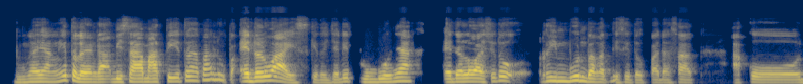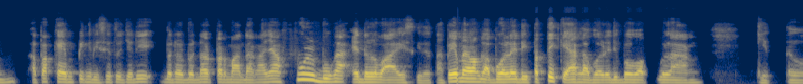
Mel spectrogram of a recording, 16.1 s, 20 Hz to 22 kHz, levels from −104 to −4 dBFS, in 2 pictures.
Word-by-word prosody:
bunga 155 +4 0
yang 155 -1 -1
itu 225 +5 0
loh, 150 - +7
yang 145 - -2
nggak 145 0 +2
bisa 155 +1 +4
mati 155 +3 +1
itu 175 - -8
apa 210 +3 0
lupa, 250 -2 -4
edelweiss 180 - +5
gitu, 130 - -7
jadi 130 +6 -5
tumbuhnya 155 +5 0 0.3
edelweiss 160 +1 +3
itu 210 - +3 0.3
rimbun 190 +3 +1
banget 150 -5 +1
di - - -8
situ 135 -2 -8
pada 125 -1 -8
saat 125 -2 -7 0.3
aku, 140 - -7 0.8
apa 155 - -4
camping 140 -1 -3
di 125 - -8
situ 140 +2 -9
jadi 140 +3 -6
bener-bener 135 0 -4
pemandangannya 130 +2 -4 0.2
full 260 -3 +4
bunga 155 -1 -1
edelweiss 135 -3 -1
gitu, 105 -3 -11
tapi 110 +11 +2
memang 160 -3 +6
nggak 125 - 0
boleh 140 +1 +5
dipetik 140 +7 +1
ya, 130 - +3
nggak 130 - +1
boleh 125 0 -2
dibawa 130 0 -1
pulang, 120 -3 -6 0.6
gitu. - - -17
140 Hz, 170 wpm, -24 LUFS, 130-160 Hz, 0.8 s, loh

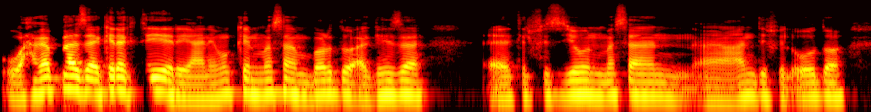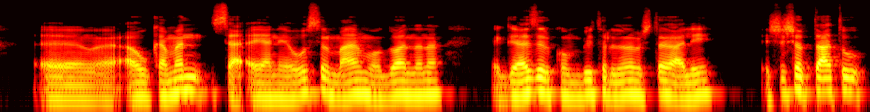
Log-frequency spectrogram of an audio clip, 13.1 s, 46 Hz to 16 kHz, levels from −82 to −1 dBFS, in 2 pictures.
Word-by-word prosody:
وحاجات 125 +7 +2
بقى 155 +1 +6
زي 130 -3 +4
كده 145 +3 +5
كتير، 130 -2 +1
يعني 100 0 -1
ممكن 125 +2 -3
مثلًا 125 -2 -1
برضه 120 -2 0
أجهزة 115 +3 -1 0.4
آآ 100 - -3
تلفزيون 110 +3 -3
مثلًا 110 -3 -3 0.3
عندي 110 +2 -4
في 105 - -13
الأوضة 110 0 -3 0.5
آآ 95 -1 -2
أو 105 0 -1
كمان 130 +5 +1
س 120 - -5
يعني 105 -1 0
وصل 130 +6 -1
معايا 110 0 +2
الموضوع 115 0 +1
إن 115 - 0
أنا 120 +1 -1 0.4
جهاز 115 +7 +3
الكمبيوتر 120 -2 0
اللي 110 0 -1
أنا 120 - +2
باشتغل 115 +1 0
عليه 115 +4 +1 0.4
الشاشة 130 +3 +1
بتاعته 135 -2 +3
115 Hz, 155 wpm, -24 LUFS, 105-125 Hz, 0.5 s, بقى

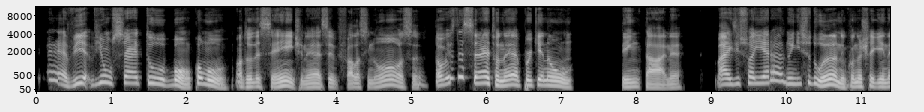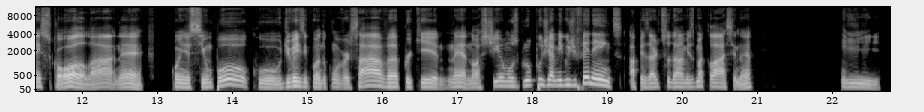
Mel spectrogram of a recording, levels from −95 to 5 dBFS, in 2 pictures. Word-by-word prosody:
É, 315 - -1
via 185 +11 +1
via 205 +9 -3
um 230 -3 -1
certo, 210 -2 -1
bom, 145 - +3
como 145 - +2
adolescente, 115 0 0
né, 105 +2 0
você 105 0 -5
fala 100 +1 -2
assim: 105 0 -10
"Nossa, 130 - -2
talvez 400 -2 0
dê 440 -1 +2
certo, 215 - +3
né. 160 +3 +4
Por 155 +1 -2
que 170 - +3
não 140 -9 +2 0.6
tentar, 100 -6 0
né?", 95 +2 -4 0.4
mas 185 0 +2
isso 200 +2 -4
aí 210 +1 0
era 280 +6 0
no 205 - -4
início 195 +4 -5
do 185 -10 +2
ano 160 - +5
e - - -7
quando 120 0 0
eu 120 - +3
cheguei 115 -2 0
na 120 - +1
escola 125 - +4
lá, 95 +3 -1
né, 100 -3 0 0.4
conheci 110 -1 -1
um 110 +2 -2
pouco, 120 - 0
de 120 - -2
vez 130 -1 +4
em 120 - -4
quando 105 0 -3
conversava 115 +4 +1
porque, 110 -2 -1
né, 120 +3 -1
nós 100 +1 -5
tínhamos 135 -1 -3
grupos 155 +4 -3
de 170 - +2
amigos 160 +1 0
diferentes, 170 - +3
apesar 110 +1 -2
de 110 - -17
estudar 115 -2 -3
na 115 - 0
mesma 110 +4 -3
classe, 115 -5 -1
né? 100 +5 -2 1.2
E 105 -5 -6
120 Hz, 165 wpm, -24 LUFS, 105-165 Hz, 1.2 s, ano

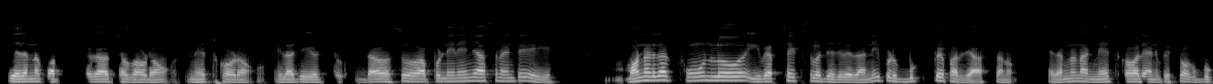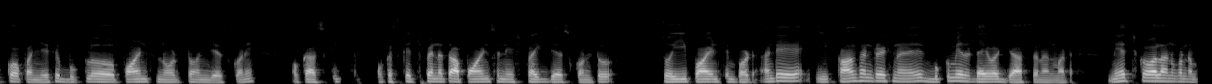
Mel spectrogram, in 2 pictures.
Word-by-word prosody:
ఏద్దన్నా 130 0 +3
కొత్తగా 125 -1 0
చదవడం 115 -1 0 0.3
నేర్చుకోవడం 115 -1 -1 0.3
ఇలా 120 +1 +2
చేయొచ్చు. 115 -4 -3 0.3
ద - - +1 0.3
సో 145 - 0 0.2
అప్పుడు 140 +3 -4
నేనేం 145 +2 -3
జేస్తానంటే 160 +1 -1 1.0
మొన్నటి 185 +7 +5
దాకా 195 -1 +5
ఫోనులో 185 +1 +2 0.3
ఈ - - -2
వెబ్‌సైట్స్‌లో 160 +1 -1
చదివేదాన్ని 115 +1 0
ఇప్పుడు 165 -4 -1
బుక్ 150 0 -6
ప్రిఫర్ 155 -10 +1
జేస్తాను. - - -1 0.4
ఏదన్నా 115 +5 -1
నాకు 135 -4 -1
నేర్చుకోవాలి 130 0 +1
అనిపిస్తే 110 -1 -7
ఒక 110 - -7
బుక్ 110 -2 -7
ఓపెన్ 115 -4 -3
చేసి 110 - -3
బుక్‌లో 125 +3 -1 0.3
పాయింట్స్ 125 +1 +1
నోట్ 110 0 -4
డౌన్ 115 -2 -2
చేసుకొని 105 +5 -5 0.5
ఒక - - -2
స్కెచ్ 125 +3 -16 0.4
ఒక 120 - -7
స్కెచ్ 135 -3 -4
పెన్నతో 135 -3 +4
ఆ - - 0
పాయింట్స్‌ని 125 -1 0
స్ట్రైక్ 120 -1 0
జేసుకుంటూ 110 0 -2 0.6
సో - - +2
ఈ - - +3
పాయింట్స్ 125 -1 +5
ఇంపార్ట్ 115 -2 -1
అంటే 160 +5 +2 0.4
ఈ - - -3 0.2
కాన్సంట్రేషననేది 150 -1 +2
బుక్ 130 - -6
మీద 155 -2 +4
డైవర్ట్ 125 -1 +4
జేస్తాననమాట. 105 -1 0 0.5
నేర్చుకోవాలనుకున్నపు 150 -5 +3
125 Hz, 135 wpm, -23 LUFS, 115-150 Hz, 1.0 s, మొన్నటి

